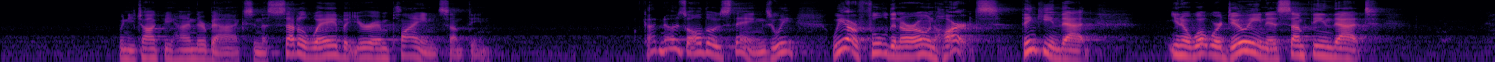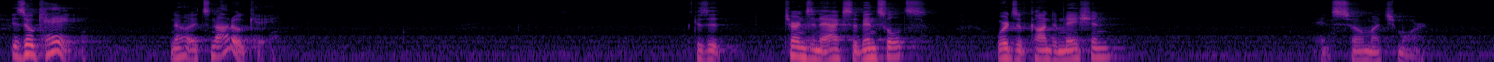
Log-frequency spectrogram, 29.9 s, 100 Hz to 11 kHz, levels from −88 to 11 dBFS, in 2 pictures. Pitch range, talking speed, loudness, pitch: 130-170 Hz, 115 wpm, -35 LUFS, 155 Hz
